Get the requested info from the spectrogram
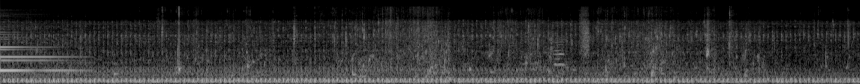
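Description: A steady, low engine drone with a fine pulsing beat. A bright electronic chime, the subscribe-button sound effect, rings out and fades within the first second.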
